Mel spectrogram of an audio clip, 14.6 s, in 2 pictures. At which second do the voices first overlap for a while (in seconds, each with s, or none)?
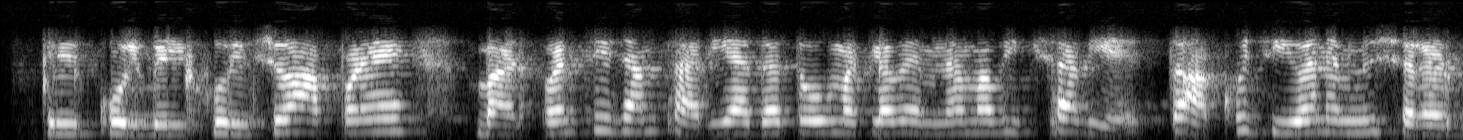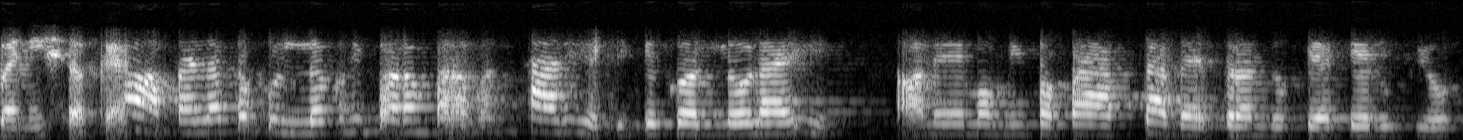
none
